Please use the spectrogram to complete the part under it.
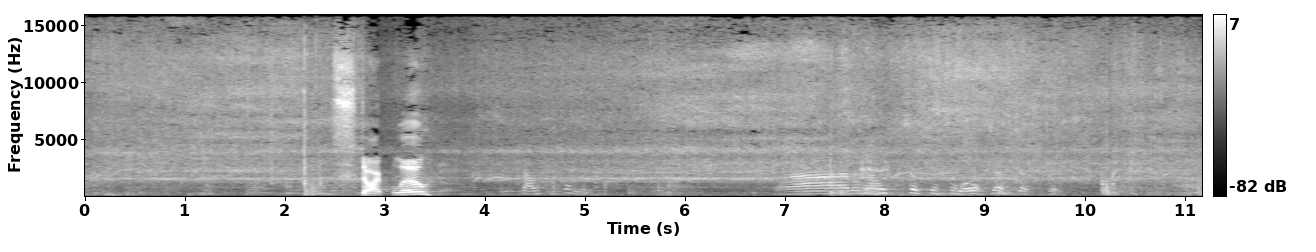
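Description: Small robot motors whir.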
